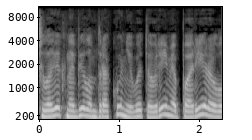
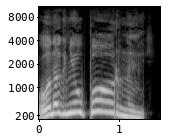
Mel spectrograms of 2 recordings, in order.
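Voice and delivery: shouting from above; 7 semitones higher, slower than usual. A narrator's reading.

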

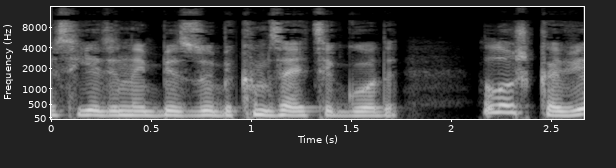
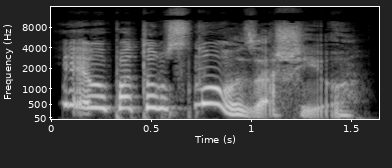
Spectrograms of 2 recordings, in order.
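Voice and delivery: witch voice. Acted.

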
